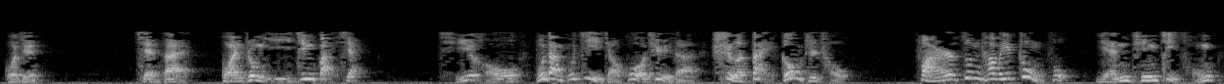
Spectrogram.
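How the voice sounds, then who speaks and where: A tinny, band-limited recording carries a loyal general of ancient China. His fairly high voice swings very widely as he earnestly and formally addresses his lord, in historical radio drama style. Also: huge pitch swings, slow, exaggerated voice. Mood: earnest, cautioning. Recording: muffled, phone-like lo-fi radio drama audio.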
